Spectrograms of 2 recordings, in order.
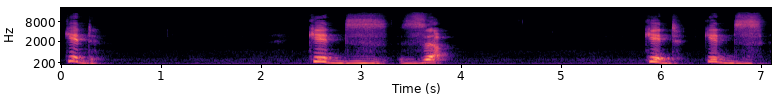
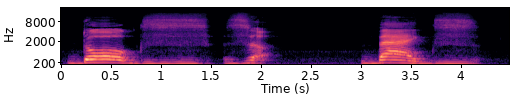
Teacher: we are adding s but we are pronouncing that s as Z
